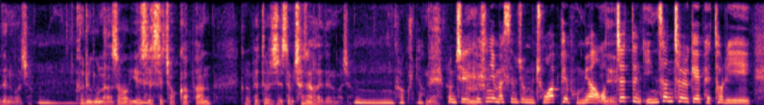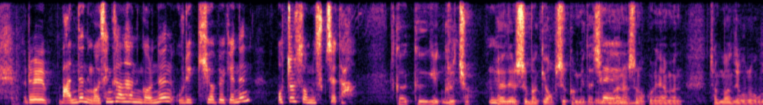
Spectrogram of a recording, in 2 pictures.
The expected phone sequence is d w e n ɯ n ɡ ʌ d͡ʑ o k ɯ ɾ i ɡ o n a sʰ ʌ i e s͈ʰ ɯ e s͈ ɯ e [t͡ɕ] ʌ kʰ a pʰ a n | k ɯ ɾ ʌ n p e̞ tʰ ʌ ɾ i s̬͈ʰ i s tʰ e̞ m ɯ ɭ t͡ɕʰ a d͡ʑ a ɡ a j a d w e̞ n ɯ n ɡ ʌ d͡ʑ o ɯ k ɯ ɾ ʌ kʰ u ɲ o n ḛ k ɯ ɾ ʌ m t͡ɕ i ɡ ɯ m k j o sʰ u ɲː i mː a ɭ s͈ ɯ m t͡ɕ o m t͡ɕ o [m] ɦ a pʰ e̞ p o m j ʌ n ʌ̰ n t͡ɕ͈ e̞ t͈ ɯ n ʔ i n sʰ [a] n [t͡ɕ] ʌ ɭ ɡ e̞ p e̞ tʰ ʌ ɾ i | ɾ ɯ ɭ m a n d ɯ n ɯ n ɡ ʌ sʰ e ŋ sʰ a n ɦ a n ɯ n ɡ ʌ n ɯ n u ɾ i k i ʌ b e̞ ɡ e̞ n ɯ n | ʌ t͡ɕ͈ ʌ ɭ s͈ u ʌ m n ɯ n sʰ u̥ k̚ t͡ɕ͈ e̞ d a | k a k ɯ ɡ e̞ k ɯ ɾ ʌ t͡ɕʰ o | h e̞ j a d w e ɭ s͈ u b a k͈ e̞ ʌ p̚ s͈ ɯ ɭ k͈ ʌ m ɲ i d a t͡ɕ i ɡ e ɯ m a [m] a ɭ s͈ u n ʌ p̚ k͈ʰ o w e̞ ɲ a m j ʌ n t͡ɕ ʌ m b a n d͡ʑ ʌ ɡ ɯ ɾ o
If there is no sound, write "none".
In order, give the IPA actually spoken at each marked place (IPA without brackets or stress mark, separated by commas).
t͡ɕ, ŋ, a, t͡ɕʰ, n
